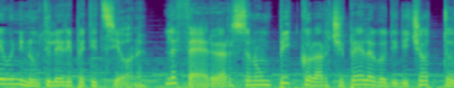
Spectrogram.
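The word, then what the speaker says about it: Fær Øer: le isole ferie non si pronunciano farmer e nemmeno faro e ma appunto ferie e per inciso non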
